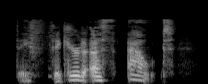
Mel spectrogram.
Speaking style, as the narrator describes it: I growl, breaking a sweat

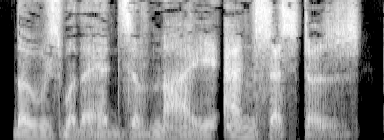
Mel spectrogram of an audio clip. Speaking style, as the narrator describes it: Gakal snarled

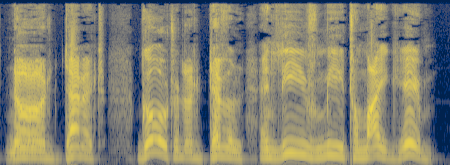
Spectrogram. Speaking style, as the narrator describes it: My uncle confronted temptation, then boomed above the din

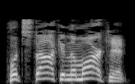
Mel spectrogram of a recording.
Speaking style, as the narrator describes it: the finance guy yelled

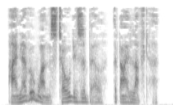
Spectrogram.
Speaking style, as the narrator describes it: Marco says

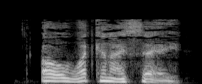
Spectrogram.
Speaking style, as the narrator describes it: she replied in a tremulous voice

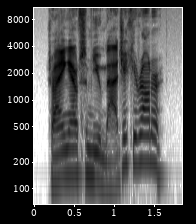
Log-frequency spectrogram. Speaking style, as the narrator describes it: he said brightly

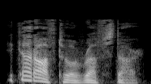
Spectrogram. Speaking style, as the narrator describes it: she replied

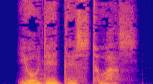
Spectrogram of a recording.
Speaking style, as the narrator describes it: he whispered

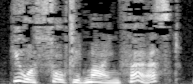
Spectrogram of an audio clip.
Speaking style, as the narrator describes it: I said hotly

